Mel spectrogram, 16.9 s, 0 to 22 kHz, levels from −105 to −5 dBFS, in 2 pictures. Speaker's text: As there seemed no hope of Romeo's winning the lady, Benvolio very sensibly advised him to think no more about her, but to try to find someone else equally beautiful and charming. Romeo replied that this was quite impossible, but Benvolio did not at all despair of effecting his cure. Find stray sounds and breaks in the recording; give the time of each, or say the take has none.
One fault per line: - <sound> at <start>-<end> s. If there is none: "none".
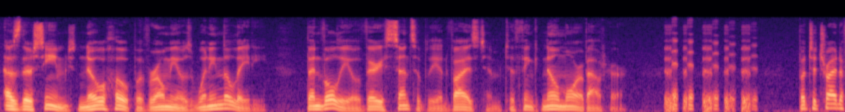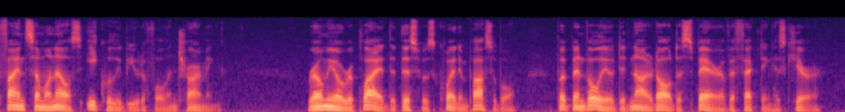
- laugh at 6.6-7.6 s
